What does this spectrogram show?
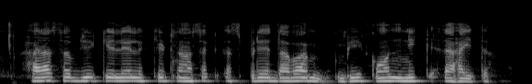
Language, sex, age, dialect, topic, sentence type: Maithili, male, 18-24, Eastern / Thethi, agriculture, question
